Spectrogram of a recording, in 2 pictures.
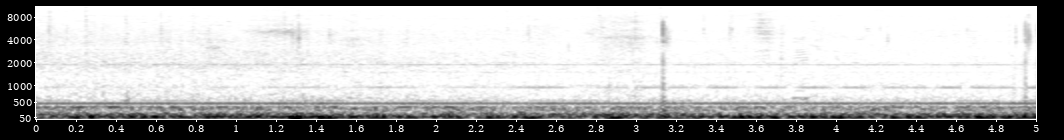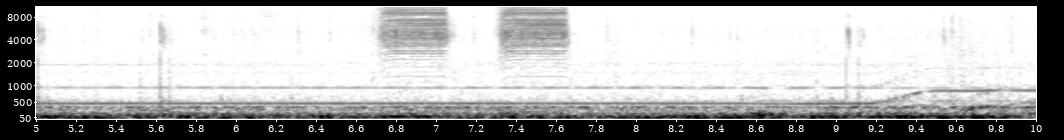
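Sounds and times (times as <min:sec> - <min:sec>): airliner cabin rumble: 0:00.0 - 0:10.0
jet engine whine: 0:00.0 - 0:10.0.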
